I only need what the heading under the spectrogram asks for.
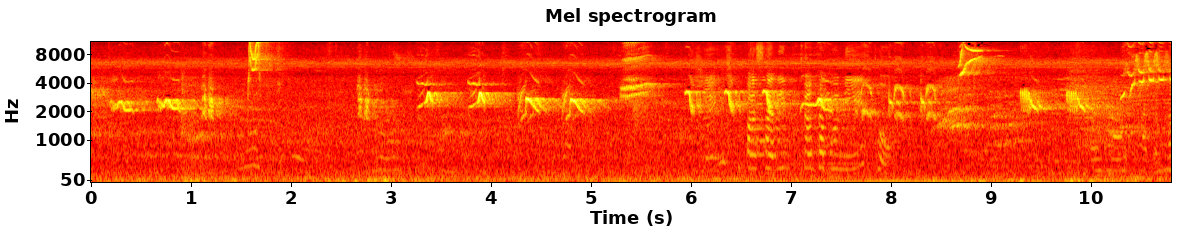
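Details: A single pale-breasted thrush sings at dawn in southeastern Brazil: varied whistled phrases, slurred and repeated notes in quick series, with short pauses, over steady low background rumble and a faint high hiss.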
